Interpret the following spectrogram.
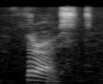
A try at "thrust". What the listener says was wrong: Okay, I heard it tap.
